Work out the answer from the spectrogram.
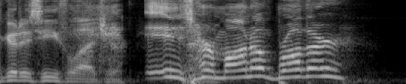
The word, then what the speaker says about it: hermano: as heath ledger is hermano brother so the h is silent a bit yeah okay so if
